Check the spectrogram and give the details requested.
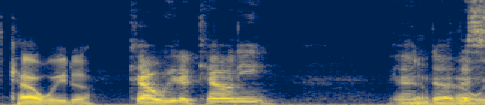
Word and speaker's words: Coweta: It's Coweta.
